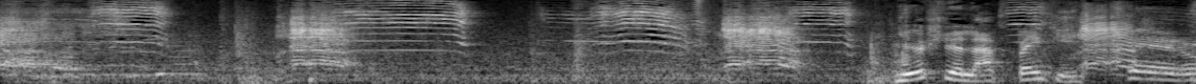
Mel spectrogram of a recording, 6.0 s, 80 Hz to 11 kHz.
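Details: Goat in labour at a sugar shack near St-Benoît, Quebec, Canada, recorded on an iPod Touch 4G; several long, quavering bleats stretch over half a second each, with French speech and quick rising voice sounds late in the clip.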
